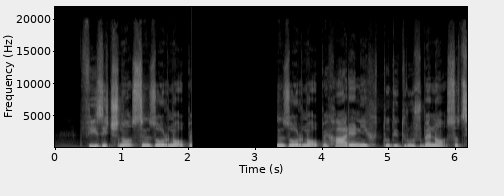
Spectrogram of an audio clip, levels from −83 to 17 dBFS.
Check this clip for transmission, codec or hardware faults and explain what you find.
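One transmission fault is present, a stream reconnect between 2.05 and 4.06 s. The speech cuts to silence for 1.25 s, then picks up again at a point about 0.76 s earlier than where it stopped, so a short stretch is heard twice. This happens when the connection drops, the player goes quiet, reconnects and starts a new decoder partway through the stream, while the server resends a burst of audio it had already delivered.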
